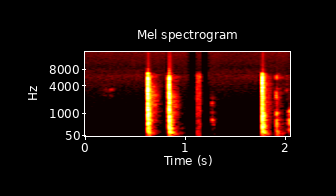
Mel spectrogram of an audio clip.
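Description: A few short, sharp taps: two close together a little after half a second in, a faint tick, then one more near the end.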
